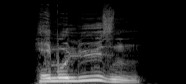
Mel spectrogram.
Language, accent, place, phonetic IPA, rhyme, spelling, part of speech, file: German, Germany, Berlin, [hɛmoˈlyːzn̩], -yːzn̩, Hämolysen, noun, De-Hämolysen.ogg
- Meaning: plural of Hämolyse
